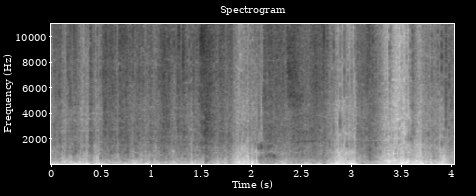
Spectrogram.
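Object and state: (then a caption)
Plastic bag. A thin clear plastic bag wrapped around a flat metal LHY Audio OCK-2 10MHz master clock generator is crinkled and rubbed by bare fingertips as it is unwrapped. The result is a steady, bright, dense crackling rustle with almost no low end. It swells around 1.5 seconds and again after 2 seconds, with brief dips near 2 and 3.5 seconds.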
